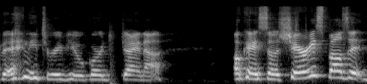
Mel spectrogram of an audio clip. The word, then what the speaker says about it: Gorgina: Vagina rhymes with Gorgina. Gorgeous. So Gorgina.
